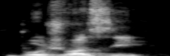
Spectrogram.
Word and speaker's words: bourgeoisie: It's bourgeoisie. It's French.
